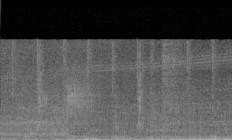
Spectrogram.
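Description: Wind rumbling on the camera's microphone as a road bike rolls along, swelling about half a second in, with faint music underneath.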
